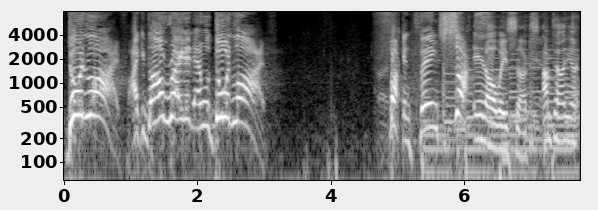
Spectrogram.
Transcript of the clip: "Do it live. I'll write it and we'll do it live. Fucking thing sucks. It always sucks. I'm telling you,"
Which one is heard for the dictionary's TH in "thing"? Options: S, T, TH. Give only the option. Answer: TH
